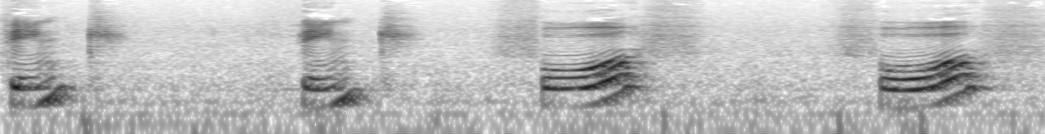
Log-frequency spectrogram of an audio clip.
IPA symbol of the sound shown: θ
